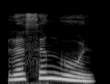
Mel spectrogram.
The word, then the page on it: ರಸಂಗೊಳ್: Kannada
